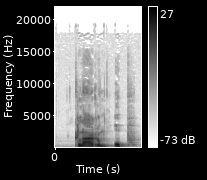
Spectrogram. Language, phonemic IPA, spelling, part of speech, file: Dutch, /ˈklarə(n) ˈɔp/, klaren op, verb, Nl-klaren op.ogg
- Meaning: inflection of opklaren: 1. plural present indicative 2. plural present subjunctive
